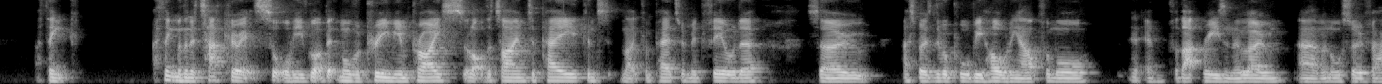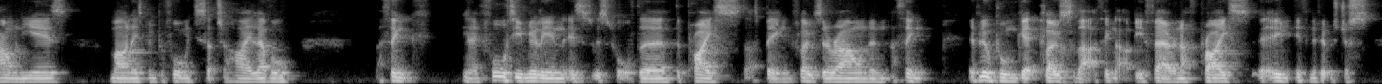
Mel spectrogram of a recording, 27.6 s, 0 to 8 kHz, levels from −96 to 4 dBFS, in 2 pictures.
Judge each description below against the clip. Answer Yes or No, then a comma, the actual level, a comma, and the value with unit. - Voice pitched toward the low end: Yes, low, 110 Hz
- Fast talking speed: Yes, fast, 225 wpm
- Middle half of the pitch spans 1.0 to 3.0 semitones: Yes, narrow, 2.4 semitones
